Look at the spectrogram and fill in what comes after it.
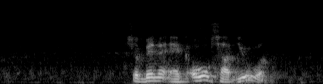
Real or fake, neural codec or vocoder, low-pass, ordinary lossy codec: fake; codec, 16 kHz, 4.8 kbps, FACodec; 7.2 kHz; Opus, 64 kbps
